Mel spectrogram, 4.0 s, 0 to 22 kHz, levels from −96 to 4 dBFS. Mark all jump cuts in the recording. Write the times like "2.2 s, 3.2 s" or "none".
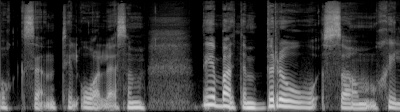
2.3 s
